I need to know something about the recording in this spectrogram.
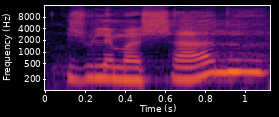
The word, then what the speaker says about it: Júlia Machado: So Júlia Machado, how do you pronounce it? Júlia Machado.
